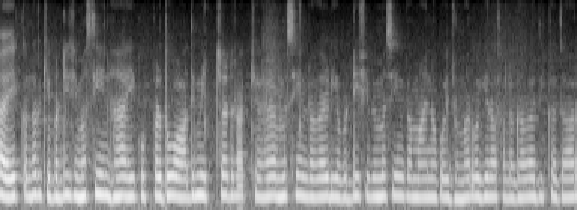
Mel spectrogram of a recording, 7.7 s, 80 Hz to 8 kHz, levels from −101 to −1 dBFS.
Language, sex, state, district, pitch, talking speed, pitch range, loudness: Marwari, female, Rajasthan, Nagaur, 220 Hz, 240 wpm, 215-230 Hz, -16 LUFS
